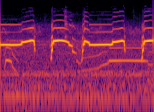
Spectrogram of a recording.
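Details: A Common Loon gives long, clear, mournful notes that hold steady, then break sharply upward in yodel-like jumps, repeated about once a second; an eerie call typical of early summer.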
